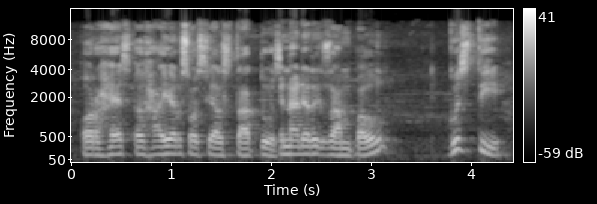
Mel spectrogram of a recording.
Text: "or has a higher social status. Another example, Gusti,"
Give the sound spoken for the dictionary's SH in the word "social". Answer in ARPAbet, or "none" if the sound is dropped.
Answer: S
